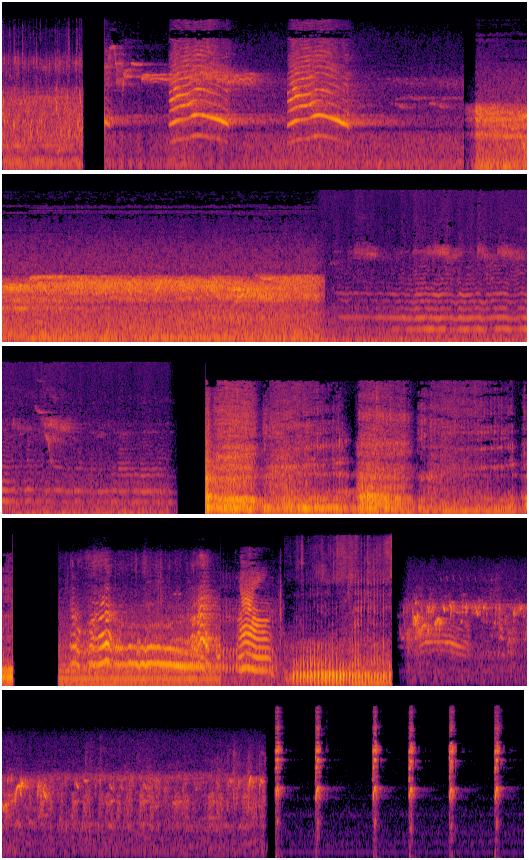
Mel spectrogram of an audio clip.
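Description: A string of different animal sounds, each cut off abruptly for the next. Repeated chirping calls come near the start, then a steady buzz, then a lion roaring in a series of loud grunts about halfway through, followed by more pitched calls and a few sharp clicks at the end.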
